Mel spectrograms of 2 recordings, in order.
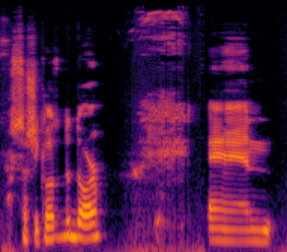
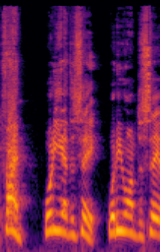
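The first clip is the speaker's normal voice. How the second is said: imitating an angry mother's higher yell; retold screaming; 7 semitones higher, faster than usual. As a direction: mimic her screaming it at him. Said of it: "Like, screaming".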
